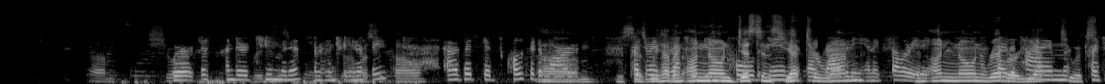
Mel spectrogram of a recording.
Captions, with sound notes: - We're just under two minutes from entry interface as it gets closer to Mars (overlapping chatter)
